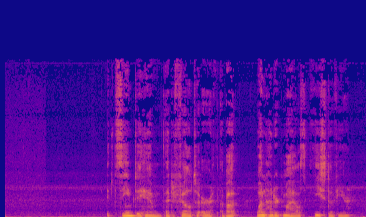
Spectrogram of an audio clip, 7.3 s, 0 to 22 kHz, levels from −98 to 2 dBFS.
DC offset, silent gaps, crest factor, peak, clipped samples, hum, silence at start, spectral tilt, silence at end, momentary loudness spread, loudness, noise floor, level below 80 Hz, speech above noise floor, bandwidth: under 0.1%; none; 18 dB; -14 dBFS; under 0.1%; none; 0.1 s; -5.5 dB/octave; 0.05 s; 12 LU; -30 LUFS; -54 dBFS; -52 dBFS; 25 dB; 16 kHz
